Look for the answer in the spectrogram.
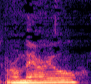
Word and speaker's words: Romero: Could you just briefly let listeners know who Archbishop Oscar Romero is? – Well, Archbishop Romero, you said that right.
